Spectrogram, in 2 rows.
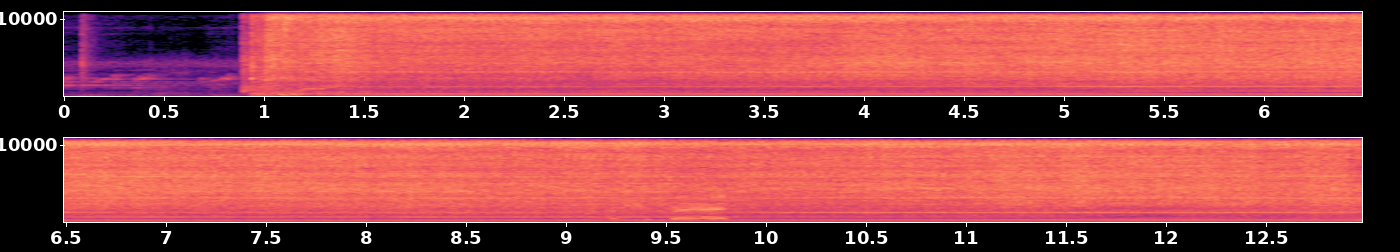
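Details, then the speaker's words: Quincy 5hp two-stage air compressor, newly installed on anchors over pads, fired up for the first time: motor kicks on and settles into a steady, even drone with constant whine, no knocks or rattles; normal. "this is about you know a little over 10 feet that's what it sounds like"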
